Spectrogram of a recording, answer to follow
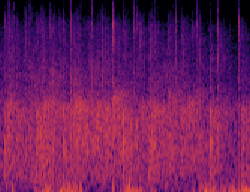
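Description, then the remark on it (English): A crowd applauds steadily for two men standing up front, dense overlapping claps forming a continuous, fairly loud wash of noise that holds its level throughout without any voices rising above it. “You guys, give them a round of applause for the two beautiful men up here.”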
